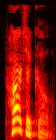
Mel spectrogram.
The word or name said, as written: particle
